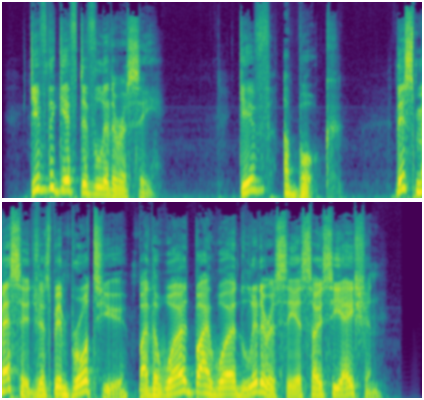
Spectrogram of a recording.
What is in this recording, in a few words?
Literacy TV Spot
